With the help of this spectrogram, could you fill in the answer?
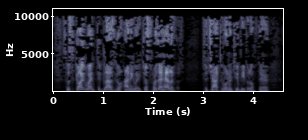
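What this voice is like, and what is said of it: Strong regional accent. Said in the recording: “my accent is strong and outrageous”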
